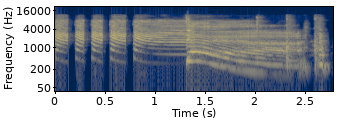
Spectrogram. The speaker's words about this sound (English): Yeah! Well, with air horns.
